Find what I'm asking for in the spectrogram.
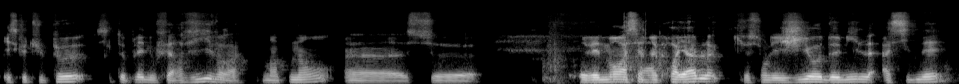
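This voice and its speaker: A man's voice: lowish voice, unhurried, a little mellow, slight background noise. A man hosting a casual interview, asking questions with hesitations and fillers. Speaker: host.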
